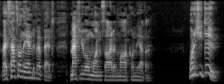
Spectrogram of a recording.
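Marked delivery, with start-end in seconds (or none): 3.8-4.4 high eager question; high curious boys; curious twins. A narrator's reading. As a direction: lean in curious. Twins ask.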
